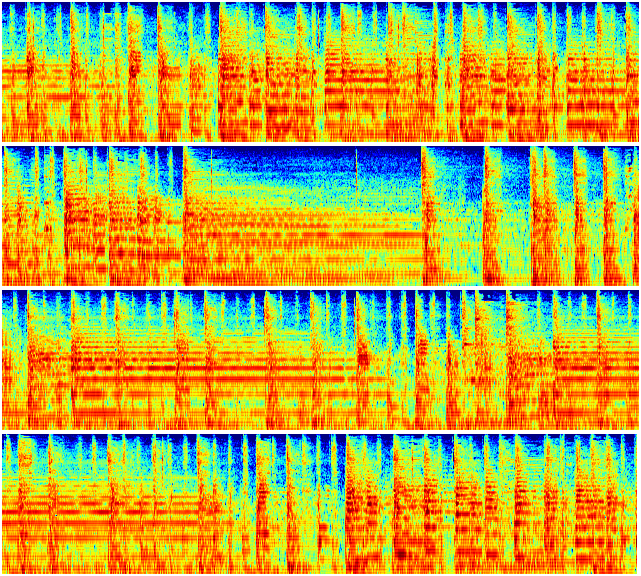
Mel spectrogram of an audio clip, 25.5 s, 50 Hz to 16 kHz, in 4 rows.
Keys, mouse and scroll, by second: 12.4 Escape, 17.6-18.9 typing, 20.3-20.7 scroll up 1.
